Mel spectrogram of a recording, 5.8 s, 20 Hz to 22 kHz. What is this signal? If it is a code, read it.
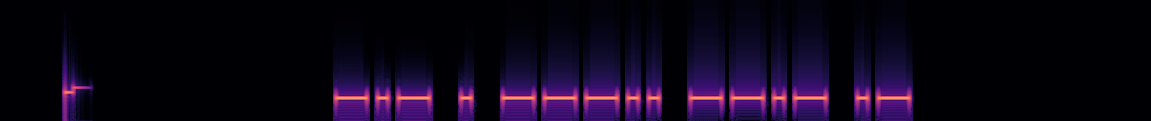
Morse code, heard as a keyed tone, about 20 wpm, 700 Hz. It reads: KE8QA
